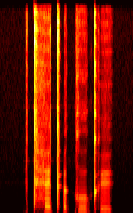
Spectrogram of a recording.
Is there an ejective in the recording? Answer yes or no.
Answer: yes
